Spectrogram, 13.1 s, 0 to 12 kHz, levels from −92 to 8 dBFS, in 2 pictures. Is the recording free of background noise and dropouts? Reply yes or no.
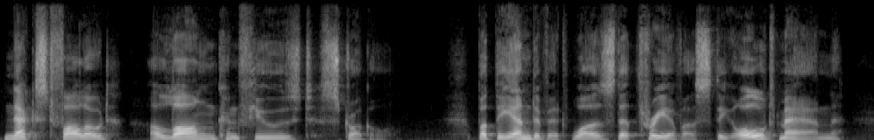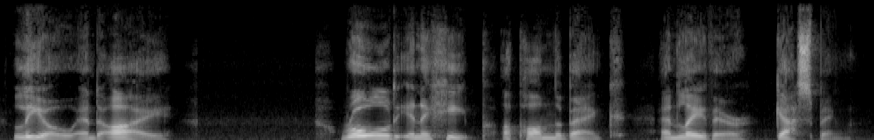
yes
